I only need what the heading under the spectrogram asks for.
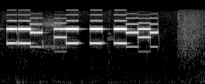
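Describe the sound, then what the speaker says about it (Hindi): A mobile phone ringtone for an incoming call plays as a loud, close electronic melody in several short bursts over about a second and a half, then stops. "लो, डैड का नाम लिया और मामा का फोन आ गया।"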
